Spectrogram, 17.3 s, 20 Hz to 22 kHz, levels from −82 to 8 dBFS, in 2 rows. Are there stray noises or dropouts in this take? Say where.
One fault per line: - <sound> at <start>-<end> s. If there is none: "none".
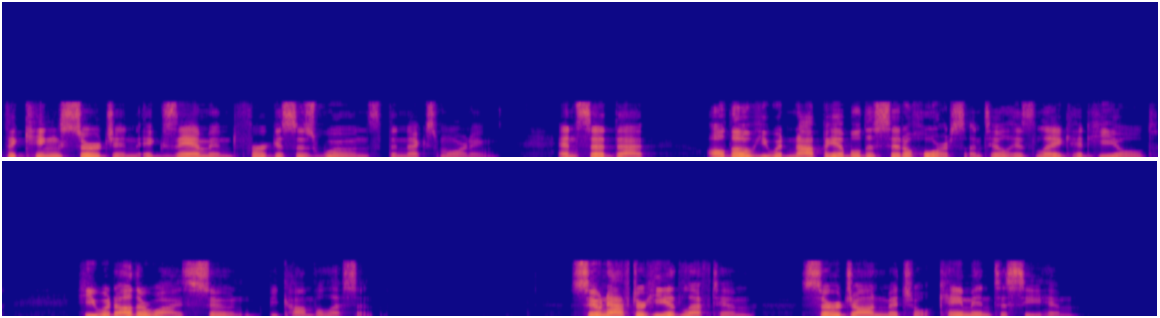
none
